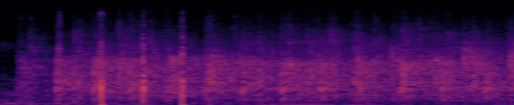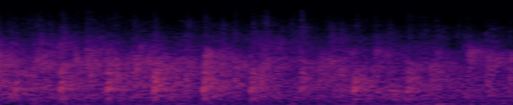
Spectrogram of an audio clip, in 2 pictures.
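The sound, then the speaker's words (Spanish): A crowd applauds steadily for several seconds, a dense wash of many hands clapping with a few sharper claps standing out near the start, sounding full. “Un fuerte aplauso.”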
